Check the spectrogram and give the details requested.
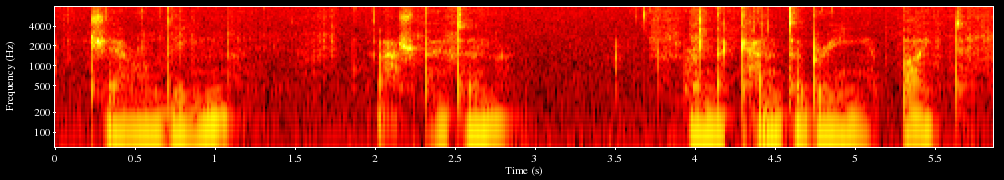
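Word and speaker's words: Bight: Bite here. Never seen this word before. Bite with a gh.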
